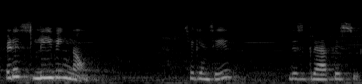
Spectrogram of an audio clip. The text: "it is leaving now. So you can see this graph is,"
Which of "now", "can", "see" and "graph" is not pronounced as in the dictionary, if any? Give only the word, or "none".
none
